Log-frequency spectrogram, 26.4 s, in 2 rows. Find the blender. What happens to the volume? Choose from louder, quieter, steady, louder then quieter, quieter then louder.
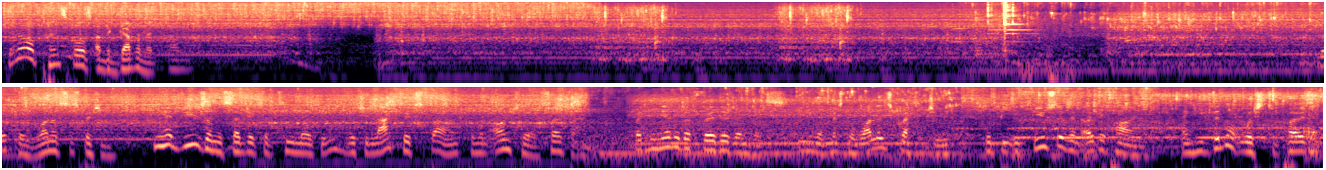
steady.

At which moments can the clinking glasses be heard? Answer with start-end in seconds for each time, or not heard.
9.5-10.3.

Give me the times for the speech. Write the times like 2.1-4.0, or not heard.
0.0-1.9, 12.9-26.3.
